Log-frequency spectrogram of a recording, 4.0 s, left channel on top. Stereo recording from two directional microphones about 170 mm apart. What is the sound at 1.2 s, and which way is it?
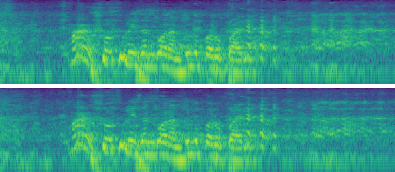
Speech, 30° left (ahead or behind).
